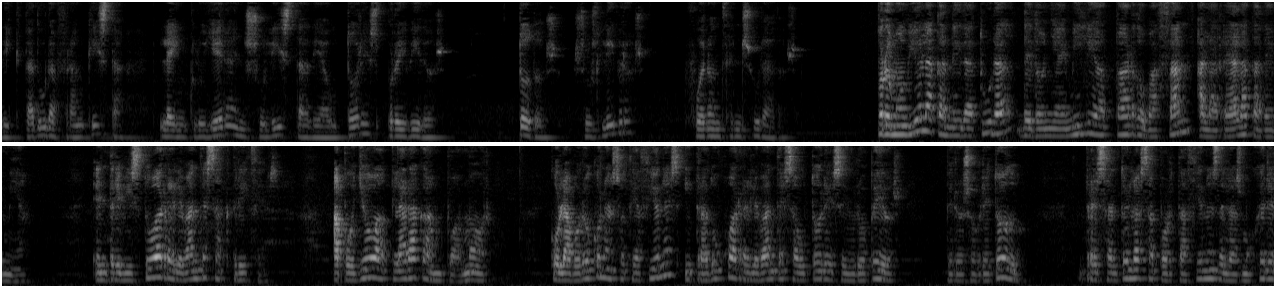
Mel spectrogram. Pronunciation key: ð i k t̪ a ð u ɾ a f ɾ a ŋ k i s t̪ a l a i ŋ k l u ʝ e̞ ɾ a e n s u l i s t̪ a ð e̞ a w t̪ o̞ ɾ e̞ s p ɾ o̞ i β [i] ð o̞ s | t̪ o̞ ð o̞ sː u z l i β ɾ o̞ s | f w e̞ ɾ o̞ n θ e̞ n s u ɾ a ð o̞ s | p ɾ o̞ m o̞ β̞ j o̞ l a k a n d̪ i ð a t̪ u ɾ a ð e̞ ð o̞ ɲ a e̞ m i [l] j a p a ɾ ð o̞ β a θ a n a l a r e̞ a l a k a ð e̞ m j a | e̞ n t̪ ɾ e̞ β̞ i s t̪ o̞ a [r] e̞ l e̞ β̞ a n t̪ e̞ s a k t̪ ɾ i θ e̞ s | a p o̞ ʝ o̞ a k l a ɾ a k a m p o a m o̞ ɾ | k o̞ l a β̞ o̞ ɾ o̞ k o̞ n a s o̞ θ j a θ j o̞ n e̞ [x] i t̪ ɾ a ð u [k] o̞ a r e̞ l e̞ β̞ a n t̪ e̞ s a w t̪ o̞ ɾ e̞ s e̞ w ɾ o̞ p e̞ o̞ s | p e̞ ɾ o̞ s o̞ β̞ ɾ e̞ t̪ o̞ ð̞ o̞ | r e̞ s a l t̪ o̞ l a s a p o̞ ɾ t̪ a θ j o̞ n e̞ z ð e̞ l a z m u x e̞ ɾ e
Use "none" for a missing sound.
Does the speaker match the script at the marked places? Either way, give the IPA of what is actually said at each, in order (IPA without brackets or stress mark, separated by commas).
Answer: i, l, r, s, x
